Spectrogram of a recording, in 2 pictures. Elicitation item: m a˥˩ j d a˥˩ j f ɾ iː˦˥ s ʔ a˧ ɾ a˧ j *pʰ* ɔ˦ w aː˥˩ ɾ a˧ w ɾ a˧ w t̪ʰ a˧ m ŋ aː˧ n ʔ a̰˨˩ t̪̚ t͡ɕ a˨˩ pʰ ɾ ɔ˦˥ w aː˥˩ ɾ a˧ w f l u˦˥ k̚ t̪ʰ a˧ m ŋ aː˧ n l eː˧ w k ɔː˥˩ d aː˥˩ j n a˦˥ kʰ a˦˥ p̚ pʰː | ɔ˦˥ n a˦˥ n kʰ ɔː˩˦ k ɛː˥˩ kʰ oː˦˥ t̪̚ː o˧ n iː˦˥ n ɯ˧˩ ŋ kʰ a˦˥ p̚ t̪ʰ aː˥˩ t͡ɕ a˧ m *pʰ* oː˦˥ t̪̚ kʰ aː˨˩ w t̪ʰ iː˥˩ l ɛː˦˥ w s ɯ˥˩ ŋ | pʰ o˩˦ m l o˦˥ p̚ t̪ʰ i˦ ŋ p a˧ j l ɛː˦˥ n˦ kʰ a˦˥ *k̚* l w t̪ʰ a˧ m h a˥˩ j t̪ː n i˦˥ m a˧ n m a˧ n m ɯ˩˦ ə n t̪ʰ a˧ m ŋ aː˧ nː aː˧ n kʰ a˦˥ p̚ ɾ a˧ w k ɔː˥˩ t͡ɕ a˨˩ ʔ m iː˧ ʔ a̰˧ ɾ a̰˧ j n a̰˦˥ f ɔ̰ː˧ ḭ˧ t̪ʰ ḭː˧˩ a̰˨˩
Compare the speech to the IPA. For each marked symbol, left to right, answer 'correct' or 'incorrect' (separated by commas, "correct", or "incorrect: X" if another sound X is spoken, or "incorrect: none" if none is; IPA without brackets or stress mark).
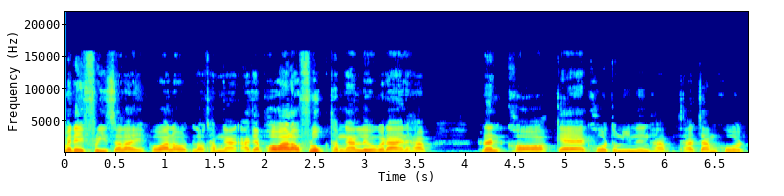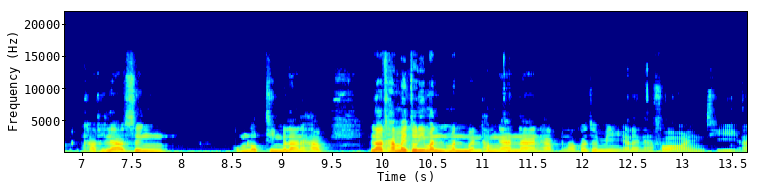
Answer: correct, incorrect: kʰ, incorrect: p̚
